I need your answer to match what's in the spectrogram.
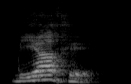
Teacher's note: Nos damos cuenta de que al pronunciarla, viaje, la A es la vocal que suena más fuerte dentro de la sílaba tónica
